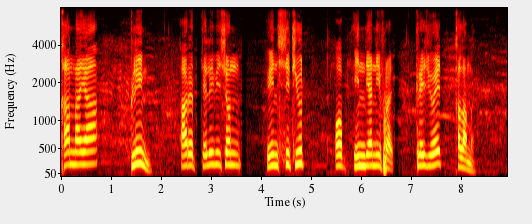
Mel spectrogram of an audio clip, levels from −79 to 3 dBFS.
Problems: constant background noise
